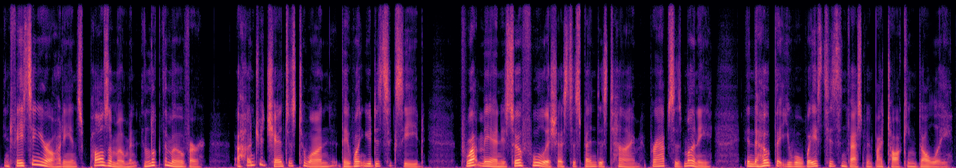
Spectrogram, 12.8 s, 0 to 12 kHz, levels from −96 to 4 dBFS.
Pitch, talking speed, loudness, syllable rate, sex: 145 Hz, 215 wpm, -23 LUFS, 5.8 syllables/s, male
